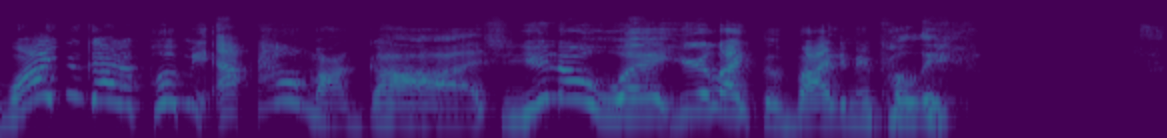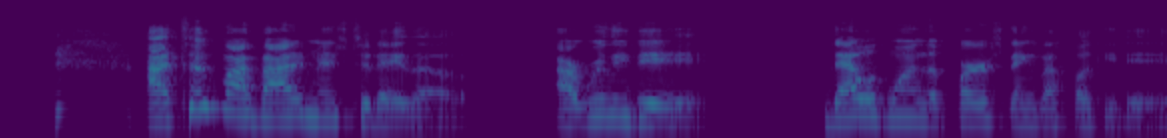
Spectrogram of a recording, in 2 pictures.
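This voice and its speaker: An animated, bright, sharp female voice, fairly high-pitched, with very wide pitch swings, at a moderate pace with long, frequent pauses. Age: 20s. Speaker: livestreamer. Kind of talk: casual chat.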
